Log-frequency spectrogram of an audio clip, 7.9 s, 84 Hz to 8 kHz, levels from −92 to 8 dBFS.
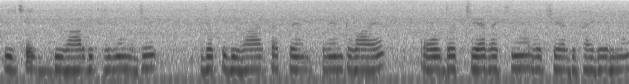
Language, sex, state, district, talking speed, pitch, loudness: Hindi, female, Bihar, Begusarai, 200 wpm, 180 Hz, -24 LUFS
